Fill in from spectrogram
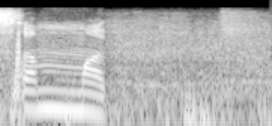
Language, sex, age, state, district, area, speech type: Gujarati, male, 18-30, Gujarat, Valsad, rural, read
